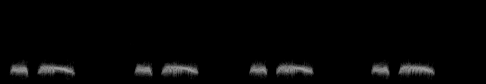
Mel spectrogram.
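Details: Spotted dove giving coos in the thổ, dặm and gù styles: four paired phrases, each a short low note then a longer wavering coo, spaced about every 1.2 seconds against a quiet background.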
